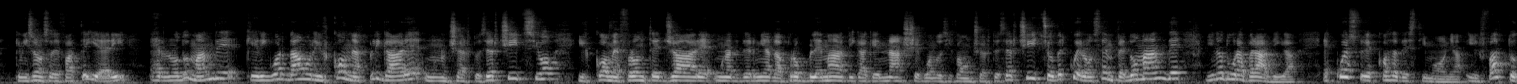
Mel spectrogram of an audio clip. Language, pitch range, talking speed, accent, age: Italian, 150-195 Hz, 180 wpm, native, 30-49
